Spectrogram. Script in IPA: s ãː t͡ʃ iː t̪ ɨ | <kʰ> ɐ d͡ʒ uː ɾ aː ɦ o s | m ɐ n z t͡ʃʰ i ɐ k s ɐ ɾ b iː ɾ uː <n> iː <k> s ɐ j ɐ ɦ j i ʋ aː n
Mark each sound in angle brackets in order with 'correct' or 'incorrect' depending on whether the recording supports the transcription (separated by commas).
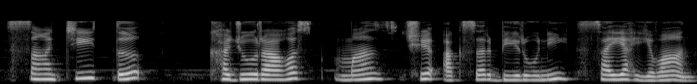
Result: correct, correct, incorrect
